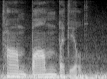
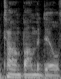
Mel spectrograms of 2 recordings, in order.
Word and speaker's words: Tom Bombadil: Yeah, that's how you say it. It's kind of a weird name. Tom Bombadil. I think that's how they say it. Tom Bombadil. I just think of dill pickle.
